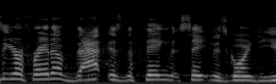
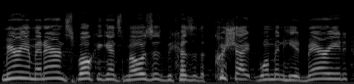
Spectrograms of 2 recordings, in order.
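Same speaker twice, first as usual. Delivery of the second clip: ordinary delivery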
